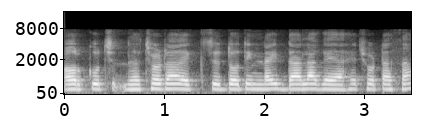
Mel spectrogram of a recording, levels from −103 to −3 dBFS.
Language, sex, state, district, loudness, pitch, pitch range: Hindi, female, Haryana, Rohtak, -15 LUFS, 185 Hz, 180-190 Hz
